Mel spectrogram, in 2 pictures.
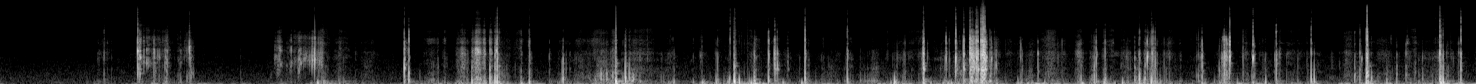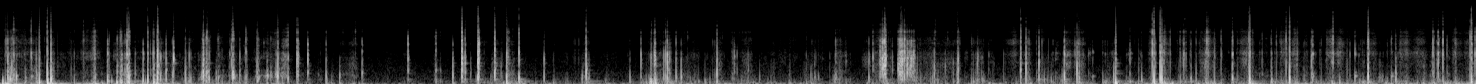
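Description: Handling noise on an action camera: irregular scraping and rubbing against its microphone, with many sharp clicks and knocks as it is handled and carried.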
